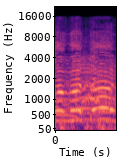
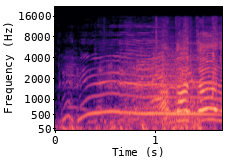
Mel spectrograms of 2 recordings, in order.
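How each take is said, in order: First: Loud high shout of protest. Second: Very high, slow drawn-out protest; drawn-out high cry. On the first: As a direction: shout it out to hold the floor. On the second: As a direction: stretch it out high and long. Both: Real, not acted.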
